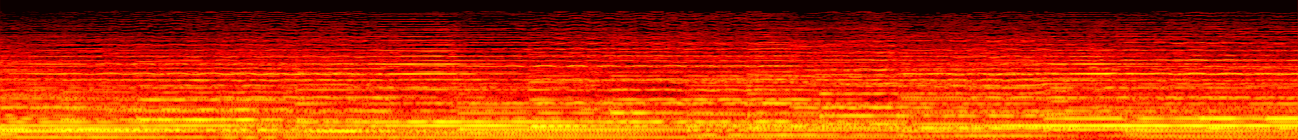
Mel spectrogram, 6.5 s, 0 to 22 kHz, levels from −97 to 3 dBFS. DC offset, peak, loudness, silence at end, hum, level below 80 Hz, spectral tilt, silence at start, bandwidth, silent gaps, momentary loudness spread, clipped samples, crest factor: under 0.1%; -12 dBFS; -24 LUFS; 0 s; none; -46 dBFS; -5.5 dB/octave; 0 s; 15 kHz; none; 5 LU; under 0.1%; 12 dB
